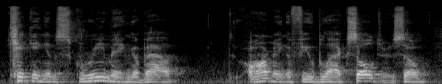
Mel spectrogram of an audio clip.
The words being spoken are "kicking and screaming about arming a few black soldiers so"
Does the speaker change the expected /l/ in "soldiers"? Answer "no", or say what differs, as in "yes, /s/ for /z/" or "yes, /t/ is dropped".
no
